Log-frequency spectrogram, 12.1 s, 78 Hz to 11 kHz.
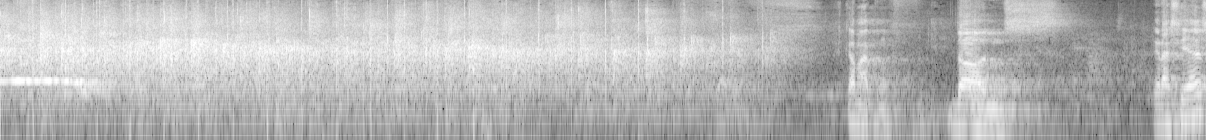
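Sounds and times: audience applause: 0.0 - 7.9.

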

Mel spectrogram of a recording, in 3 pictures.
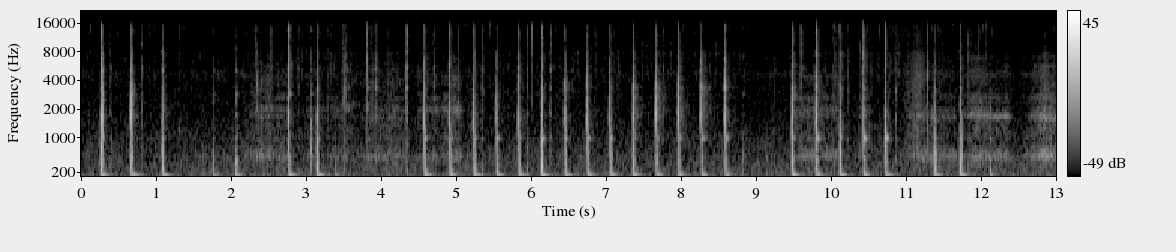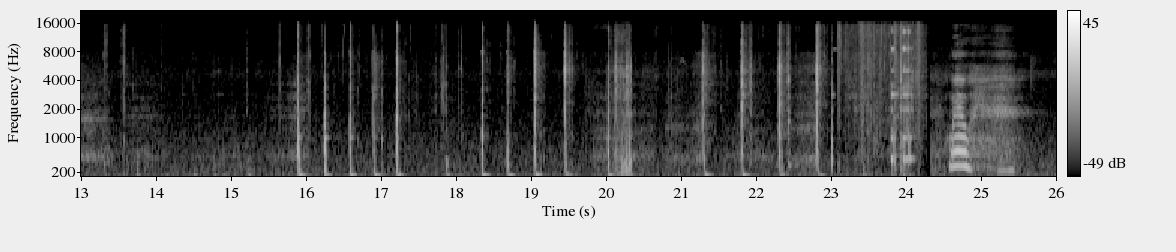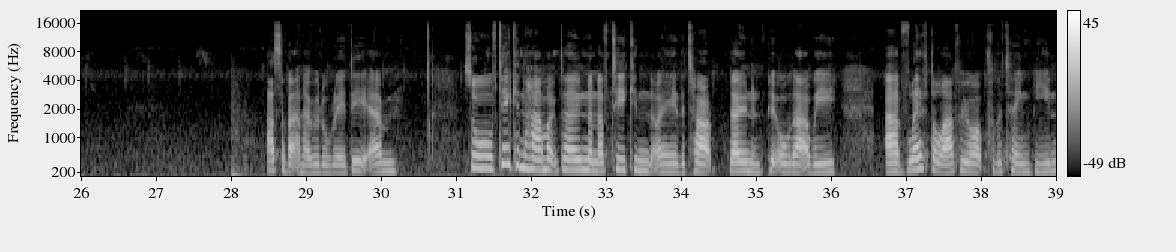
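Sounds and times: hatchet chopping wood: 0.2 - 8.8, 9.4 - 12.2, 15.9 - 20.4, 21.2 - 23.2.

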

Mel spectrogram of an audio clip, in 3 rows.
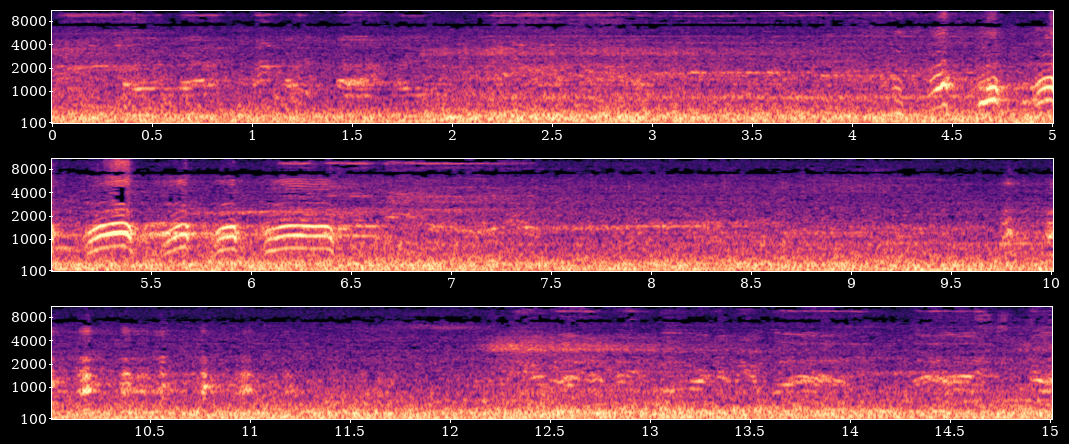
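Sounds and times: high-pitched cackling laugh: 0.0 - 15.0
steady low hum: 0.0 - 15.0.

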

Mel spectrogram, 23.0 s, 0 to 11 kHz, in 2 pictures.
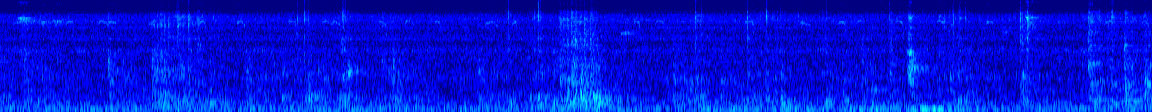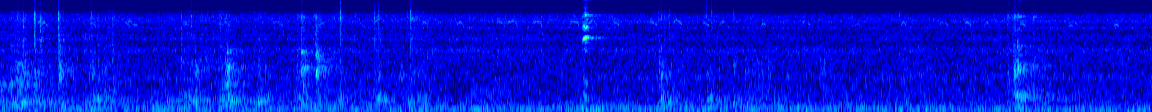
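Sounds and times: canaries cheeping: 17.3 - 19.3.

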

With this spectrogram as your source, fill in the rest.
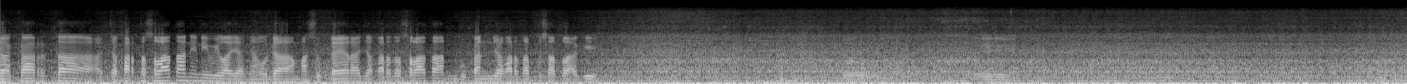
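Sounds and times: motorcycle engine running: 5.8 - 14.0
wind rumble on microphone: 5.8 - 14.0.

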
